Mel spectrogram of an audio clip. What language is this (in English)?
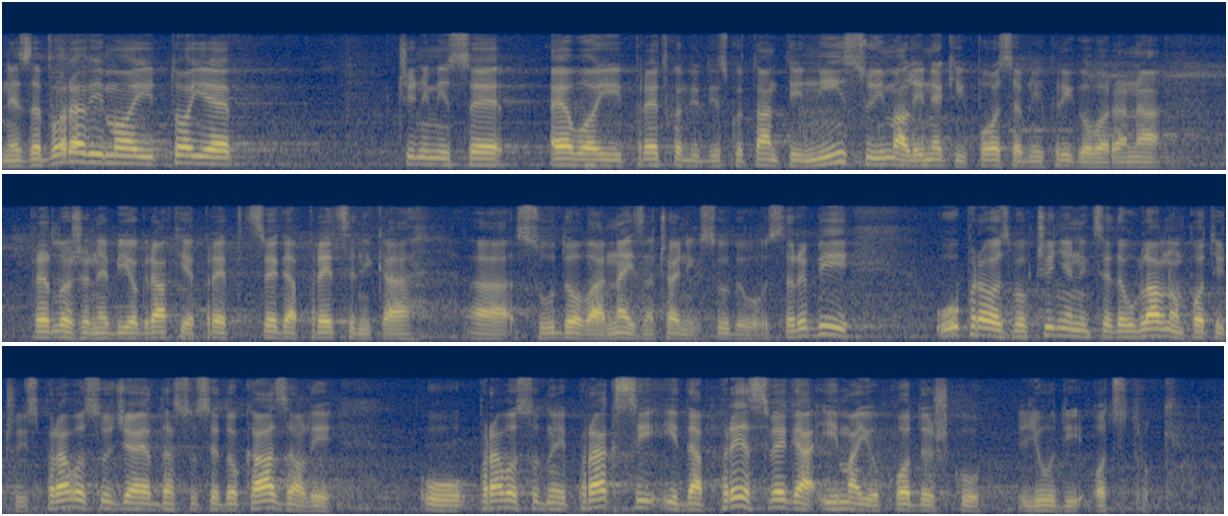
Serbian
